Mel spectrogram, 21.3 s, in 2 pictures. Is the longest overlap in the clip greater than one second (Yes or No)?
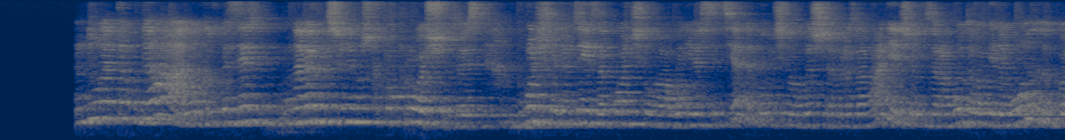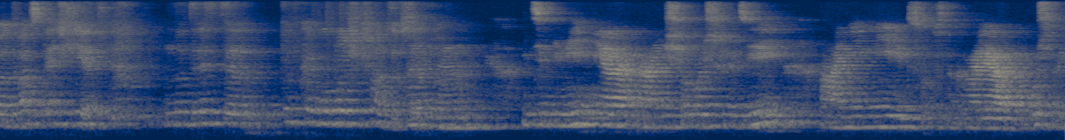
No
